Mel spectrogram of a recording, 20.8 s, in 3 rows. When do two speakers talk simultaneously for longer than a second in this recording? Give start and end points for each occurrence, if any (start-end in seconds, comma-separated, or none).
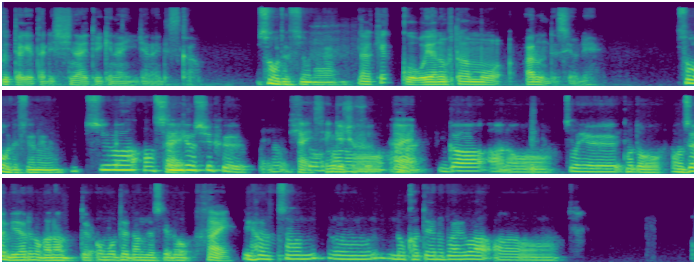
9.8-11.1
